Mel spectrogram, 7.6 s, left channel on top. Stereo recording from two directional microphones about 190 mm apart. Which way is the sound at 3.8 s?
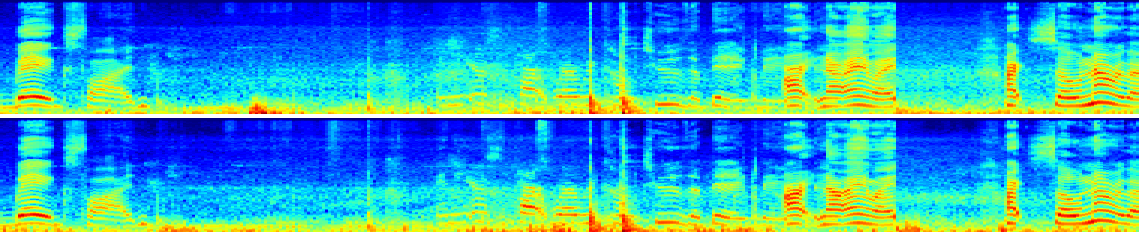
5° right (ahead or behind).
